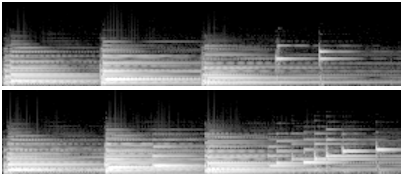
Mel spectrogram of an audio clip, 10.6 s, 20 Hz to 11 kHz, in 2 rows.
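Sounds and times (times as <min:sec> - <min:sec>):
dry piano playing in B major: 0:00.0 - 0:10.6.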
